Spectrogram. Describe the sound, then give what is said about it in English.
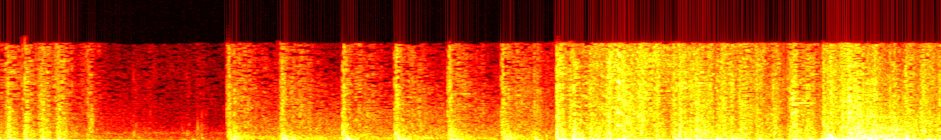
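Gunfire erupts in a multiplayer shooter video game as a squad comes under attack. Short bursts of cracking shots come in quick clusters, then give way to denser, sustained automatic fire. “Somebody shooting at us. Where are they?”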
